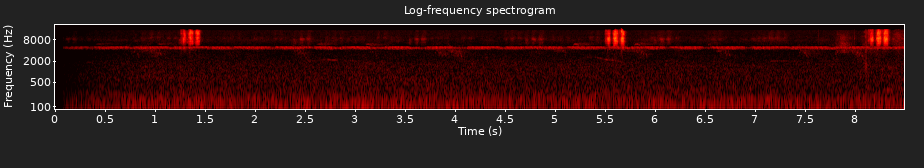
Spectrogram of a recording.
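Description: Crickets trilling on one steady high note over a low night-time rumble, with two brief very high bursts, about a second in and just past halfway.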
